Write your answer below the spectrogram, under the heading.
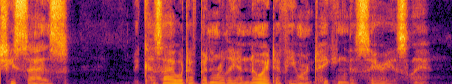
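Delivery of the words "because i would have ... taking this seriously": quiet, hushed aside. Voicing a character who speaks only loud enough for one listener: speaking quietly. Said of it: "she kind of says quietly".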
